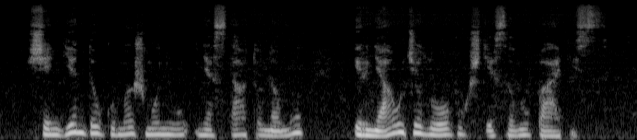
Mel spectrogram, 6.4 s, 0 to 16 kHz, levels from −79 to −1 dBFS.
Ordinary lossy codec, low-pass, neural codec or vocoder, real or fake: MP3, 64 kbps; 14.4 kHz; none; real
